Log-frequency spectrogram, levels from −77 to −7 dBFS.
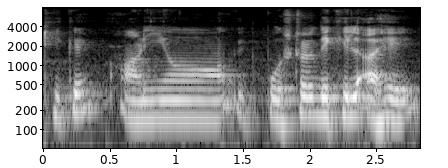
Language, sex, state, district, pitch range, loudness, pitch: Marathi, male, Maharashtra, Mumbai Suburban, 145-160 Hz, -19 LUFS, 150 Hz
